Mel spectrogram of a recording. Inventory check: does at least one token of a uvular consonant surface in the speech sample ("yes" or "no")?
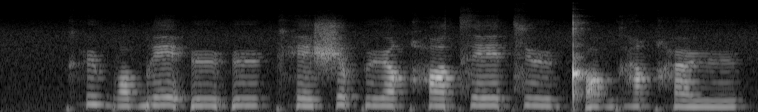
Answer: yes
